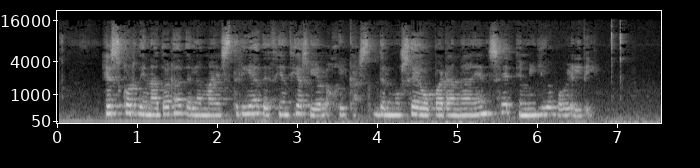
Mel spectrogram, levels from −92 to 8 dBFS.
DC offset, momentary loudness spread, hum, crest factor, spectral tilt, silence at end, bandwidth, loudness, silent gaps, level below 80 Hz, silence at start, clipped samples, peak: under 0.1%; 11 LU; none; 16 dB; -4.5 dB/octave; 0 s; 16 kHz; -19 LUFS; none; -40 dBFS; 0.05 s; under 0.1%; -2 dBFS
